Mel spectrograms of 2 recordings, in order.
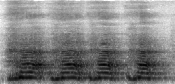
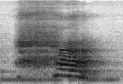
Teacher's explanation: Kalau ha itu dari tenggorokan bawah ya. Ha. Kemudian kalau ha dari tenggorokan tengah, ha. Dia lebih neken ya.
